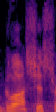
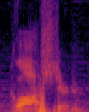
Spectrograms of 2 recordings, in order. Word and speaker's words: Gloucester: Or later on, you can enjoy some greasy pole action because apparently that's a thing in Gloucester I'm learning about.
